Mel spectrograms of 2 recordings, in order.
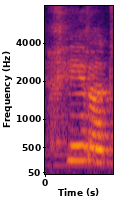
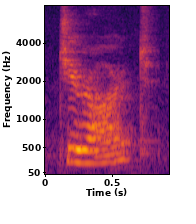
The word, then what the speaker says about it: Gerard: And then we have Gerard van Honthorst. It's not Gerard. Zo is Gerard van Hond Horst.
